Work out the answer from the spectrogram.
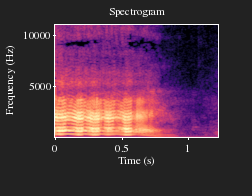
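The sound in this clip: A human voice imitates a sheep's bleat: one wavering, nasal 'baa' with a trembling tone that drops in pitch and fades out at the end.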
